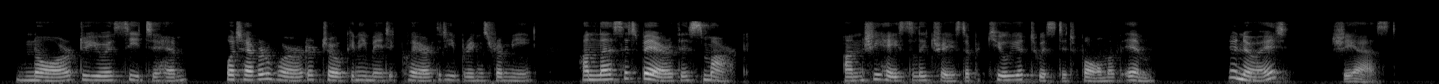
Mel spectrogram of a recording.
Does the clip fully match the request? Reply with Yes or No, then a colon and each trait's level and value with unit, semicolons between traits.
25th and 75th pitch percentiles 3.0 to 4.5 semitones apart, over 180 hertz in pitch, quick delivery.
No: average, 3.5 semitones; high, 190 Hz; average, 160 wpm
